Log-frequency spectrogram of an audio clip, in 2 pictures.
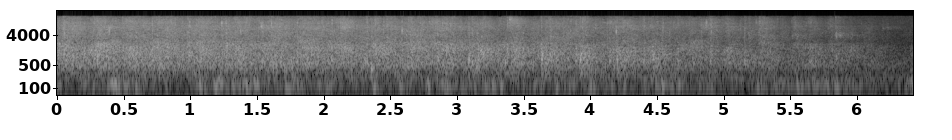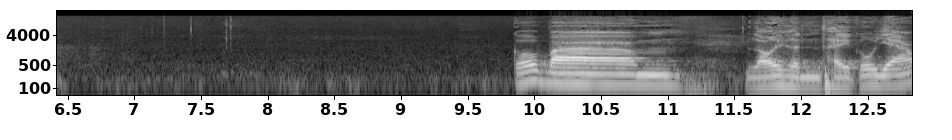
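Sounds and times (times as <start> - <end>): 
audience applause: 0.0 - 6.8
speech: 9.9 - 12.8.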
